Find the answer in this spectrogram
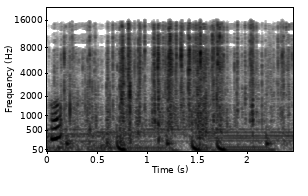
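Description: Thin clear plastic bag crinkling as it is pulled and torn open by hand: a quick run of small sharp crackles.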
